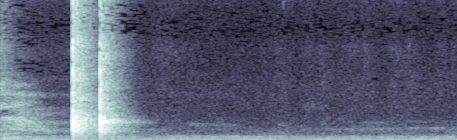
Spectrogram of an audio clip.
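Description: Two quick, sharp taps close together: a makeup brush tapped against the rim of a bronzer compact to knock off excess powder.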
